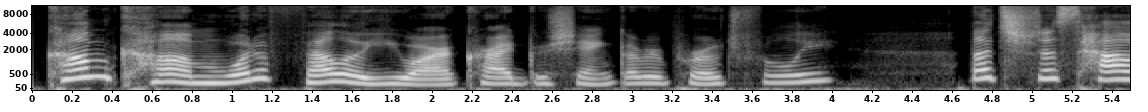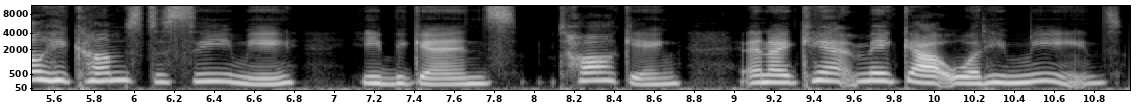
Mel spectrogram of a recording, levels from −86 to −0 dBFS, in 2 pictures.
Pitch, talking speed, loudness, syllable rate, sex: 230 Hz, 155 wpm, -20 LUFS, 4.1 syllables/s, female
